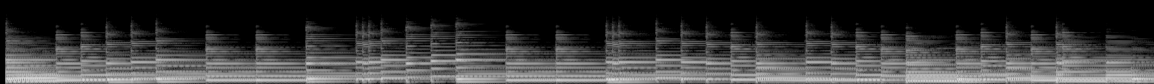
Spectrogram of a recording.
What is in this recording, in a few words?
Menuet in G major, classical guitar; Christian Petzold; BWV Anhang 114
